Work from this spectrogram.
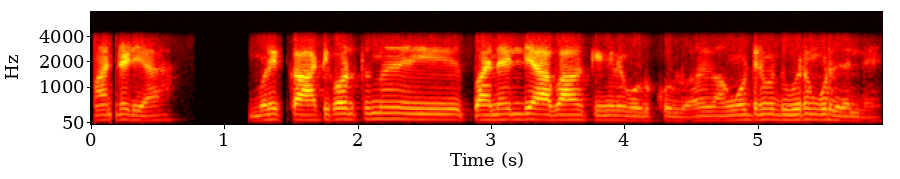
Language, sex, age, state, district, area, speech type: Malayalam, male, 18-30, Kerala, Wayanad, rural, conversation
